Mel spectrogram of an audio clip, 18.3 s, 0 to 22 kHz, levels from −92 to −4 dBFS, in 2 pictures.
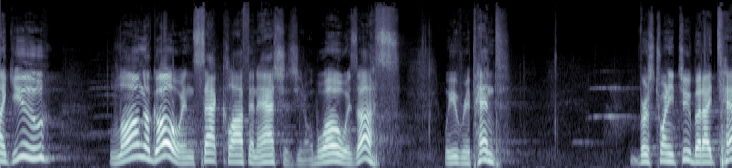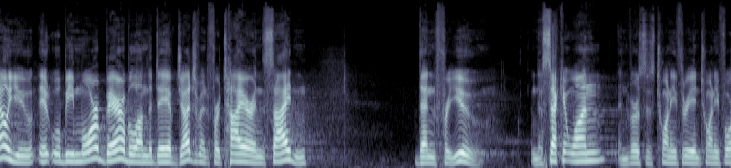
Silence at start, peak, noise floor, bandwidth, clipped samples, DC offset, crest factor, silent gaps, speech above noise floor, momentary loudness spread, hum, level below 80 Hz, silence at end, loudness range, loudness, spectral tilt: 0 s; -2 dBFS; -66 dBFS; 18.5 kHz; under 0.1%; under 0.1%; 20 dB; none; 47 dB; 12 LU; none; -62 dBFS; 0 s; 7 LU; -19 LUFS; -5 dB/octave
